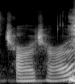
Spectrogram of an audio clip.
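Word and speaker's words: cara-cara: But also, coincidentally, like you would pronounce Chara Chara.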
